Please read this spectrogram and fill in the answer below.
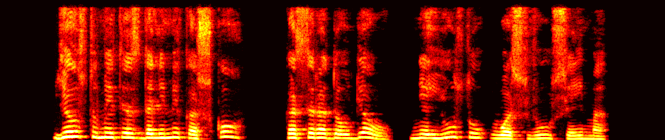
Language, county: Lithuanian, Kaunas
